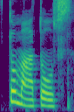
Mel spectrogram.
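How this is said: The word is said in an Australian accent. This is how people in Australia say it. "Tawag kasi dito guys, Australia is"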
